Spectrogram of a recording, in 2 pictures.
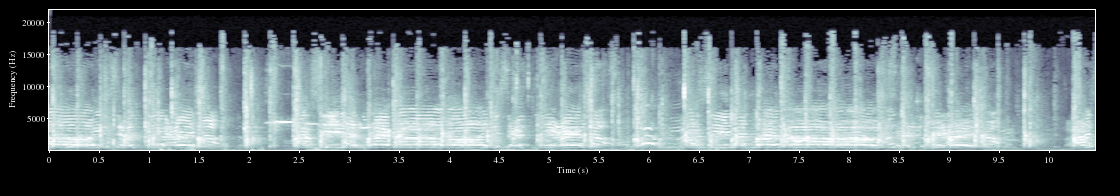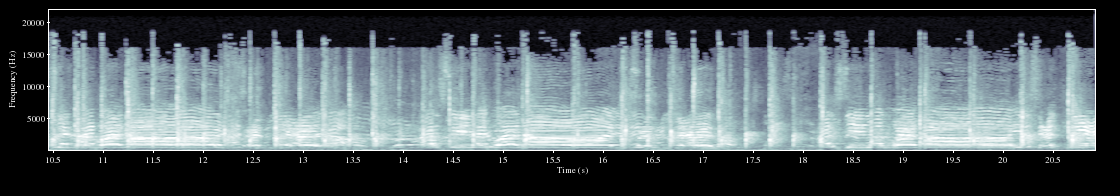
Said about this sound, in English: I'm going to give you a little bit of a flavor of what it's like to be a young girl in this program, just singing and cheering for your friends to get it started, and then we'll continue from there.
